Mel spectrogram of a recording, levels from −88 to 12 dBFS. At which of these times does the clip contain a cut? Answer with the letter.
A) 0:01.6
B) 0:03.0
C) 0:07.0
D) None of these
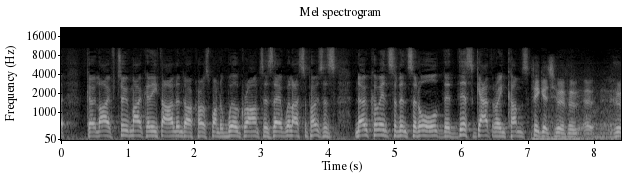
D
